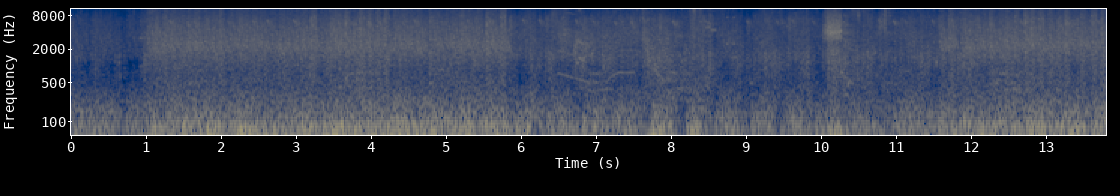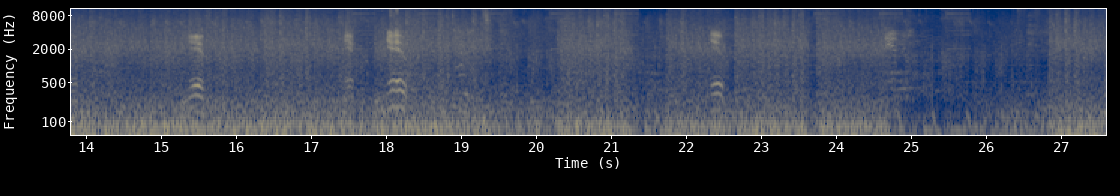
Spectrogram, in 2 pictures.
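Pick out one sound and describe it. Rapid gunfire blasts again and again.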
